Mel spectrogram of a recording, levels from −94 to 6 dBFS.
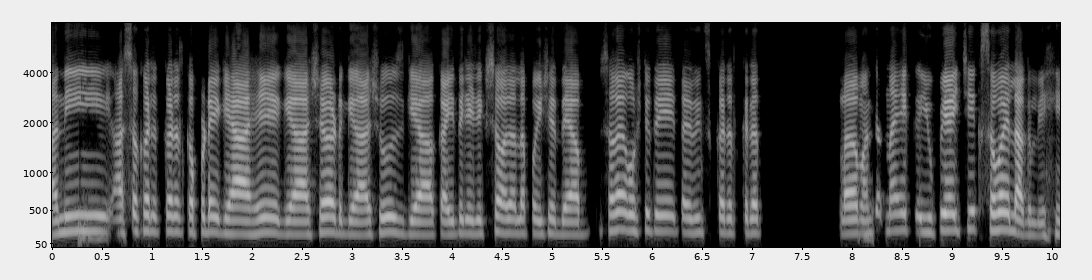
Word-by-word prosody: आणि 195 Hz, +4 st, +1 dB, 0.4 s
अ, 190 Hz, -, -2 dB
असं 215 Hz, +3 st, -2 dB
करत-करत 210 Hz, -1 st, -1 dB
कपडे 205 Hz, 0 st, 0 dB
घ्या, 180 Hz, -1 st, +6 dB
हे 185 Hz, +3 st, 0 dB
घ्या, 175 Hz, 0 st, +4 dB
शर्ट 200 Hz, +1 st, +2 dB
घ्या, 175 Hz, -1 st, +2 dB
शूज 195 Hz, +1 st, -2 dB
घ्या, 170 Hz, -1 st, +2 dB
काहीतरी 175 Hz, +2 st, 0 dB
रिक्षावाल्याला 185 Hz, +1 st, -1 dB
पैसे 180 Hz, 0 st, -3 dB
द्या. 170 Hz, -1 st, +2 dB, 0.3 s
सगळ्या 230 Hz, +2 st, +2 dB
गोष्टी 220 Hz, 0 st, -3 dB
ते 215 Hz, -1 st, 0 dB
त्यांनीच 195 Hz, -1 st, -5 dB
करत-करत 190 Hz, -1 st, -3 dB, 0.8 s
ला 185 Hz, +1 st, +4 dB
म्हणतात 185 Hz, +5 st, -6 dB
ना 215 Hz, -, 0 dB
एक 225 Hz, -1 st, -6 dB
यूपीआयची 225 Hz, +4 st, +2 dB
एक 245 Hz, -, -6 dB
सवय 230 Hz, +1 st, +3 dB
लागली. 165 Hz, -5 st, +1 dB
190 Hz, 170 wpm, -25 LUFS, 180-210 Hz, 0.8 s, घ्या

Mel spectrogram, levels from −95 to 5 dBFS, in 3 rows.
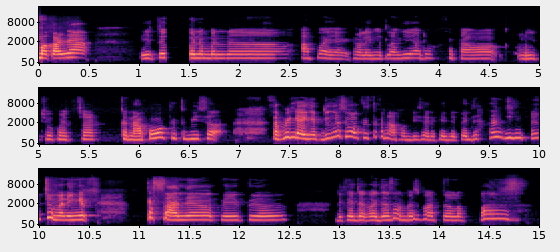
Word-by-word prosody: makanya 275 Hz, +2 st, +8 dB, 0.6 s
itu 250 Hz, +4 st, +2 dB, 0.2 s
bener-bener 255 Hz, -1 st, 0 dB, 0.2 s
apa 255 Hz, +2 st, -6 dB
ya, 230 Hz, -2 st, -7 dB
kalau 230 Hz, -2 st, -7 dB
inget 225 Hz, +1 st, -9 dB
lagi 240 Hz, +3 st, -5 dB
aduh 265 Hz, -1 st, -8 dB
ketawa 240 Hz, -2 st, -6 dB, 0.2 s
lucu 225 Hz, +2 st, -7 dB
kocak. 245 Hz, 0 st, -5 dB, 0.2 s
Kenapa 225 Hz, +1 st, +2 dB
waktu 350 Hz, -1 st, +5 dB
itu 275 Hz, -, -10 dB
bisa 280 Hz, +5 st, -1 dB, 0.6 s
tapi 325 Hz, +8 st, +6 dB
nggak 345 Hz, -5 st, +9 dB
inget 265 Hz, -, -1 dB
juga 340 Hz, +9 st, 0 dB
sih 430 Hz, -, +2 dB
waktu 360 Hz, -3 st, 0 dB
itu 425 Hz, -, -11 dB
kenapa 250 Hz, -, -5 dB
bisa 225 Hz, +3 st, -8 dB
dikejar-kejar 225 Hz, +3 st, -6 dB
anjing 350 Hz, -3 st, +1 dB
ya 325 Hz, -, -5 dB
cuman 275 Hz, -11 st, +6 dB
inget 285 Hz, +2 st, +6 dB, 0.6 s
kesannya 275 Hz, 0 st, +4 dB
waktu 265 Hz, -1 st, -2 dB
itu 270 Hz, 0 st, -1 dB, 0.8 s
dikejar-kejar 255 Hz, 0 st, +1 dB
sampai 265 Hz, 0 st, -2 dB
sepatu 270 Hz, -3 st, -4 dB
lepas. 275 Hz, +5 st, -5 dB
265 Hz, 150 wpm, -23 LUFS, 245-280 Hz, 0.8 s, nggak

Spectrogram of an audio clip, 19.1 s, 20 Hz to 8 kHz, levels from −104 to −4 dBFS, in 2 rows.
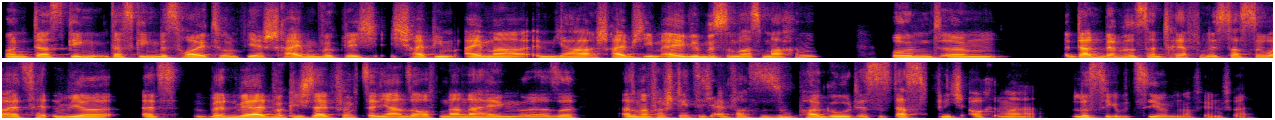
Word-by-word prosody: und 135 Hz, -2 st, -1 dB
das 125 Hz, 0 st, +2 dB
ging 140 Hz, +1 st, +2 dB
das 120 Hz, -1 st, -1 dB
ging 140 Hz, 0 st, +1 dB
bis 130 Hz, 0 st, -2 dB
heute 130 Hz, +1 st, +2 dB
und 115 Hz, +1 st, -7 dB
wir 120 Hz, -2 st, 0 dB
schreiben 135 Hz, +2 st, +2 dB
wirklich 130 Hz, -1 st, -2 dB
ich -, -, -7 dB
schreibe 130 Hz, +1 st, 0 dB
ihm 120 Hz, -, -2 dB
einmal 125 Hz, -2 st, +4 dB
im 115 Hz, +1 st, -3 dB
Jahr 120 Hz, +6 st, +2 dB
schreibe 130 Hz, -1 st, +2 dB
ich 125 Hz, -, -6 dB
ihm: 125 Hz, -2 st, -1 dB
„Ey, 135 Hz, 0 st, +4 dB
wir 125 Hz, -, +4 dB
müssen 150 Hz, 0 st, +4 dB
was 120 Hz, +1 st, +2 dB
machen“ 135 Hz, +8 st, -2 dB, 0.5 s
und, 135 Hz, -3 st, +2 dB
ähm, 120 Hz, -2 st, -1 dB, 0.4 s
dann 140 Hz, +2 st, +4 dB
wenn 155 Hz, +1 st, +5 dB
wir 155 Hz, -, +3 dB
uns 140 Hz, -, +1 dB
dann 140 Hz, -3 st, -2 dB
treffen, 150 Hz, +4 st, -1 dB
ist 130 Hz, 0 st, -3 dB
das 130 Hz, -1 st, -1 dB
so, 145 Hz, -1 st, 0 dB
als 120 Hz, +1 st, 0 dB
hätten 140 Hz, -1 st, -3 dB
wir 120 Hz, -1 st, +1 dB, 0.2 s
als -, -, -4 dB
würden 145 Hz, +6 st, 0 dB
wir 135 Hz, -, +7 dB
halt 135 Hz, 0 st, +7 dB
wirklich 150 Hz, -5 st, +1 dB
seit 130 Hz, -1 st, +3 dB
15 155 Hz, -5 st, -1 dB
Jahren 135 Hz, +1 st, +2 dB
so 130 Hz, -, -1 dB
aufeinander 130 Hz, 0 st, 0 dB
hängen 115 Hz, -1 st, -3 dB
oder 110 Hz, 0 st, -5 dB
so. 120 Hz, +2 st, -4 dB, 0.3 s
Also, 130 Hz, +2 st, 0 dB
man 140 Hz, -, +2 dB
versteht 140 Hz, +4 st, -3 dB
sich 145 Hz, -4 st, -8 dB
einfach 130 Hz, 0 st, -7 dB
supergut. 125 Hz, -1 st, -2 dB
Es 110 Hz, -1 st, -4 dB
ist -, -, -10 dB
das, 130 Hz, +2 st, +1 dB
finde 125 Hz, -, -5 dB
ich, 135 Hz, -, -9 dB
auch 115 Hz, -, -6 dB
immer 110 Hz, 0 st, -7 dB, 0.3 s
lustige 125 Hz, -3 st, -4 dB
Beziehungen 105 Hz, +1 st, -7 dB
auf -, -, -16 dB
jeden -, -, -14 dB
Fall. -, -, -18 dB
130 Hz, 220 wpm, -24 LUFS, 120-140 Hz, 0.5 s, wir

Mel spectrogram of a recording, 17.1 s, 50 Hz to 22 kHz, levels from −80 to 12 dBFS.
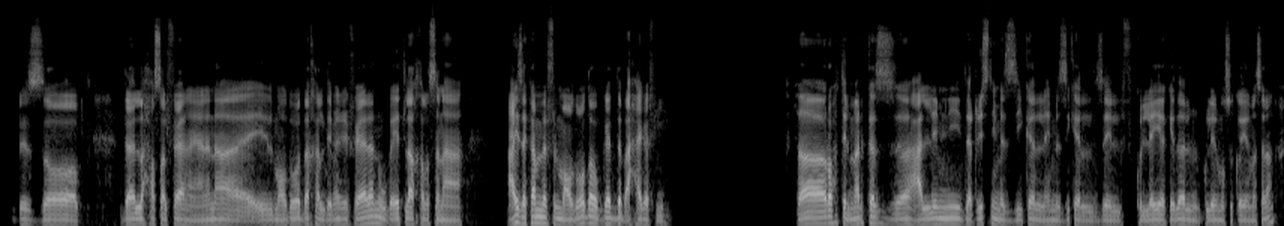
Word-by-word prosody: بالضبط، 85 Hz, -, -1 dB, 0.4 s
ده 95 Hz, -, +3 dB
اللي 95 Hz, +1 st, +3 dB
حصل -, -, -1 dB
فعلًا، 90 Hz, -3 st, 0 dB
يعني 80 Hz, +1 st, -2 dB
أنا 90 Hz, -1 st, +1 dB
آآ، 80 Hz, 0 st, 0 dB, 0.2 s
الموضوع 85 Hz, +3 st, -2 dB
دخل 90 Hz, -1 st, -2 dB
دماغي 90 Hz, +1 st, -3 dB
فعلًا، 105 Hz, +6 st, +2 dB
وبقيت 95 Hz, 0 st, 0 dB
لأ 95 Hz, -1 st, +6 dB
خلاص 90 Hz, -1 st, -3 dB
أنا 80 Hz, -1 st, 0 dB, 0.6 s
عايز -, -, +5 dB
أكمّل 115 Hz, -2 st, +4 dB
في -, -, -9 dB
الموضوع 90 Hz, +2 st, +2 dB
ده، 115 Hz, 0 st, +4 dB
وبجد 100 Hz, -1 st, +1 dB
أبقى -, -, +3 dB
حاجة -, -, 0 dB
فيه. 75 Hz, 0 st, -12 dB, 1.6 s
فرُحت 105 Hz, +3 st, +5 dB
المركز، 95 Hz, 0 st, -1 dB
علّمني 95 Hz, +2 st, +1 dB
درّسني 95 Hz, 0 st, -2 dB
مزيكا، 85 Hz, +2 st, -4 dB
اللي 85 Hz, -3 st, -4 dB
هي 80 Hz, -, -6 dB
مزيكا 85 Hz, +1 st, -5 dB
ال 80 Hz, -1 st, -7 dB
زي 80 Hz, 0 st, -5 dB
في -, -, -19 dB
الكلية 85 Hz, +3 st, 0 dB
كده، 90 Hz, +3 st, -1 dB
الكلية 85 Hz, 0 st, -4 dB
الموسيقية 80 Hz, 0 st, -4 dB
مثلًا، 80 Hz, 0 st, -4 dB
90 Hz, 145 wpm, -26 LUFS, 85-95 Hz, 1.6 s, لأ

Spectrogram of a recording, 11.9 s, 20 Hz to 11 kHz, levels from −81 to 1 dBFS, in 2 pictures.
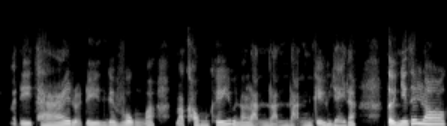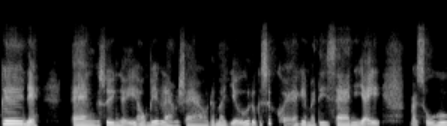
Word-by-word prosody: mà -, -, -11 dB
đi 155 Hz, +2 st, -1 dB
Thái 185 Hz, +7 st, 0 dB
rồi 135 Hz, -, -3 dB
đi 165 Hz, +2 st, -1 dB
cái 210 Hz, -, 0 dB
vùng 160 Hz, -7 st, -1 dB
á 180 Hz, +2 st, -3 dB, 0.3 s
mà -, -, -3 dB
không 175 Hz, -4 st, -3 dB
khí 220 Hz, +7 st, +2 dB
mà 230 Hz, -, 0 dB
nó 185 Hz, -, -4 dB
lạnh 155 Hz, -4 st, -5 dB
lạnh 150 Hz, +1 st, -8 dB
lạnh, 155 Hz, +2 st, -8 dB
kiểu 155 Hz, 0 st, 0 dB
như 210 Hz, -, -3 dB
vậy 145 Hz, -1 st, -4 dB
đó, 205 Hz, -, 0 dB, 0.4 s
tự 180 Hz, -, +9 dB
nhiên 225 Hz, +7 st, +4 dB
thấy 295 Hz, +1 st, +4 dB
lo 260 Hz, -3 st, +4 dB
ghê 255 Hz, -1 st, +9 dB
nè, 180 Hz, -9 st, +4 dB, 0.5 s
đang 170 Hz, 0 st, +1 dB
suy 185 Hz, +2 st, +2 dB
nghĩ 150 Hz, -3 st, -1 dB
hông 195 Hz, -3 st, -3 dB
biết 230 Hz, +5 st, +3 dB
làm 170 Hz, -8 st, -3 dB
sao 165 Hz, +1 st, -5 dB
để 180 Hz, -, -5 dB
mà 195 Hz, -1 st, -2 dB
giữ 150 Hz, -, 0 dB
được 225 Hz, -, +1 dB
cái -, -, -12 dB
sức 300 Hz, +7 st, -4 dB
khỏe -, -, -8 dB
khi 225 Hz, -, +1 dB
mà 170 Hz, -6 st, -6 dB
đi 185 Hz, +2 st, -3 dB
xa 190 Hz, +1 st, 0 dB
như 185 Hz, -1 st, -2 dB
vậy 145 Hz, -1 st, +1 dB, 0.4 s
mà 135 Hz, -, -6 dB
xu 170 Hz, +7 st, -3 dB
hướng 190 Hz, +2 st, +4 dB
175 Hz, 245 wpm, -21 LUFS, 160-210 Hz, 0.5 s, tự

